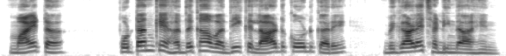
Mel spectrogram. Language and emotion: Sindhi, neutral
